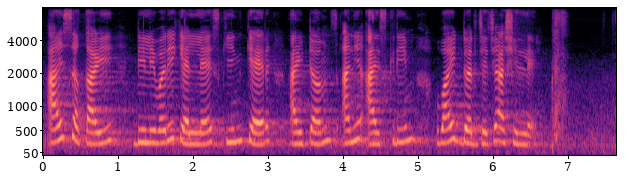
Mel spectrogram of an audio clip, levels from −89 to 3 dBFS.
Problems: background sounds at intervals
